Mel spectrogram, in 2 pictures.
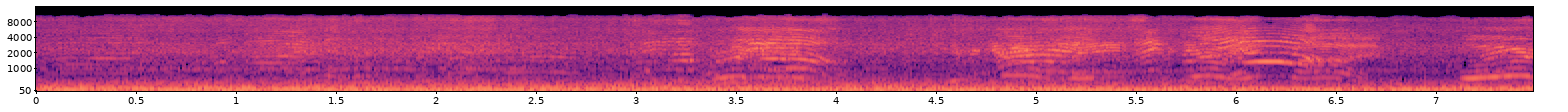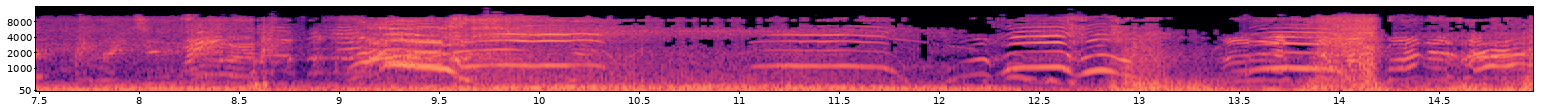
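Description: Riders' voices, indistinct chatter and long drawn-out squeals, over a steady low rumble on a Slingshot reverse-bungee ride. Near the end the rumble gives way to gusts of wind on the microphone as the capsule is launched.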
